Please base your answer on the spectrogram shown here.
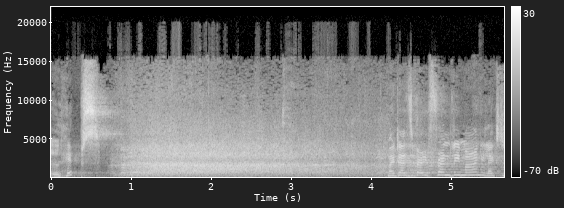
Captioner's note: audience laughs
